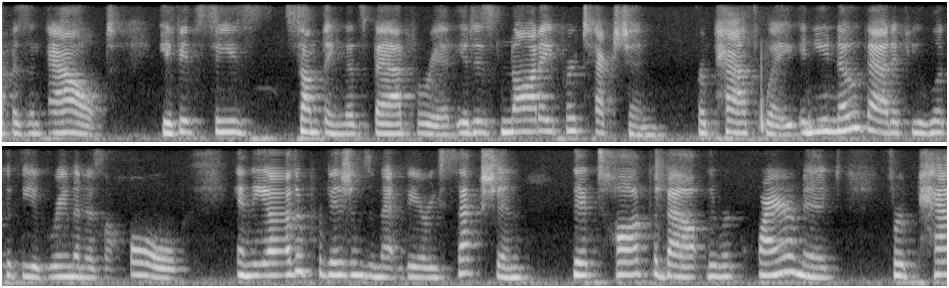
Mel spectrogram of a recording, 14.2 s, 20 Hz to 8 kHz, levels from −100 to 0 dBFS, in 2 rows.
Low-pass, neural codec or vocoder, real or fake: 7.2 kHz; none; real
